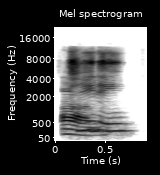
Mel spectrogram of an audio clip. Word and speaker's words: Qílín: Qílín.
